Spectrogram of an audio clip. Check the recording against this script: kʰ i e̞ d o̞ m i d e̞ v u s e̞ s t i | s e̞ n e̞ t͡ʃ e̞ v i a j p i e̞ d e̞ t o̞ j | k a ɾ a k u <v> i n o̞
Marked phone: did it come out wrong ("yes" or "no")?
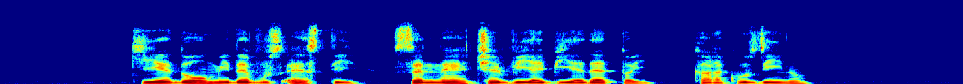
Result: yes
